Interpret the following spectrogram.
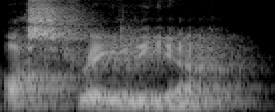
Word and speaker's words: Australia: to work on um Australia compared with Austria. Australia Austria okay? Beginning of course is the same but we've got an “alia” compared in Austria.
